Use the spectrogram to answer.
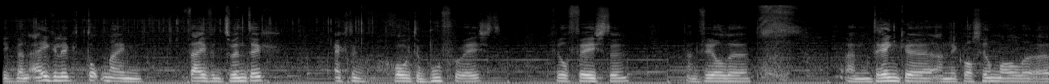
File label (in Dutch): de stem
